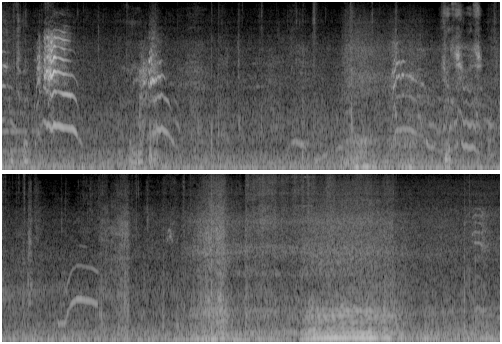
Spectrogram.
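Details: Repeated meows from a street-dwelling cat that got too rough in play: several separate falling calls spaced a few seconds apart, some strained and high, over a constant low outdoor rumble with occasional thumps.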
